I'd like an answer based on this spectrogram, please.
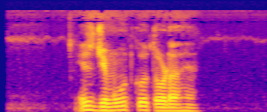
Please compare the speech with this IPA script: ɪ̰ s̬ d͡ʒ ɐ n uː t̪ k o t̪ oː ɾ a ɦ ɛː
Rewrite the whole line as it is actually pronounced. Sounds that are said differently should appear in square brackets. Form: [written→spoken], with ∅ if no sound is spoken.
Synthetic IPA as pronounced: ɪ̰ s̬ d͡ʒ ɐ [n→m] uː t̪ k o t̪ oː [ɾ→ɽ] a ɦ ɛː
